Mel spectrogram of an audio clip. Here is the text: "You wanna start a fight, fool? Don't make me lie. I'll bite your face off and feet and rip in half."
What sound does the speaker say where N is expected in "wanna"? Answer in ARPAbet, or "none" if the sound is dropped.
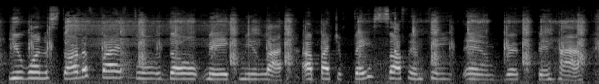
N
